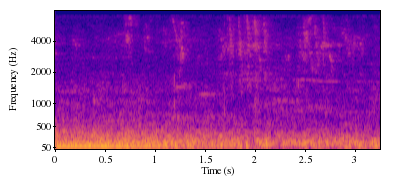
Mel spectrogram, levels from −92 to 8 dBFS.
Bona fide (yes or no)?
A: yes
